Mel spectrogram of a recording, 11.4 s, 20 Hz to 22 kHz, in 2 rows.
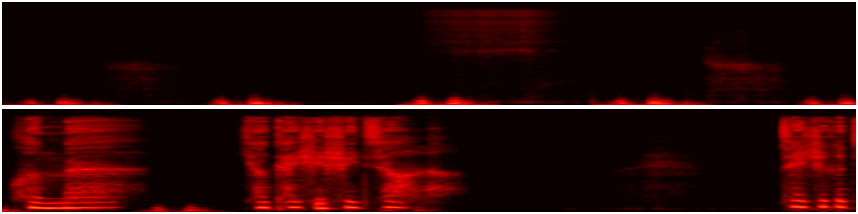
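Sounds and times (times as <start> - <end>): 
heartbeat in lub-dub pairs: 0.0 - 0.7, 1.4 - 2.0, 2.6 - 3.3, 4.0 - 4.7, 5.3 - 6.0, 6.6 - 7.2
soft breathing: 0.5 - 1.3, 2.7 - 5.5, 9.8 - 10.5
speech: 5.9 - 6.6, 7.4 - 8.6, 11.0 - 11.3.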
